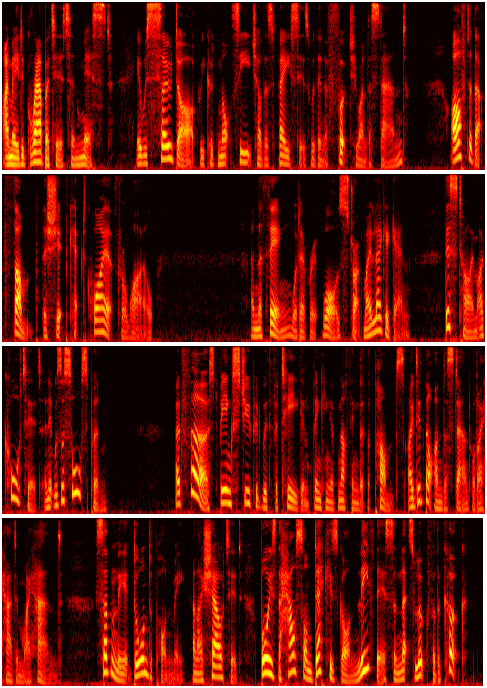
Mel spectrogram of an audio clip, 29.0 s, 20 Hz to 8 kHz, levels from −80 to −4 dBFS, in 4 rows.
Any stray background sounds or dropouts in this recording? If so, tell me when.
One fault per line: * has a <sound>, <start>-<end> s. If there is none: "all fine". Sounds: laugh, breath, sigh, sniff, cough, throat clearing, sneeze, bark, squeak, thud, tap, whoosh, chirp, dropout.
all fine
